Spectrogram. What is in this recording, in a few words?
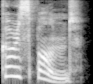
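"correspond", British English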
